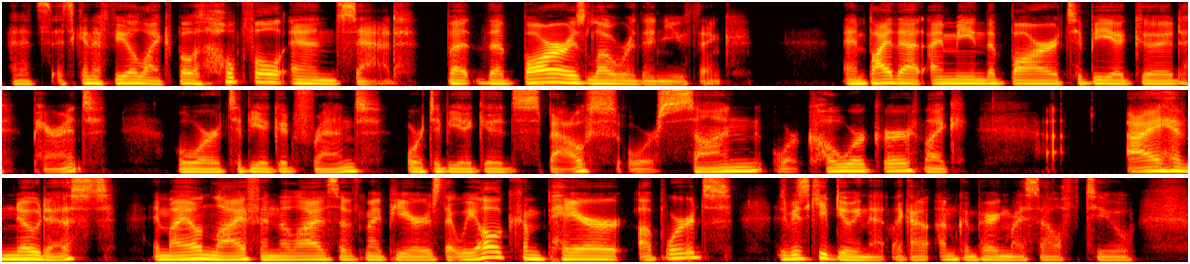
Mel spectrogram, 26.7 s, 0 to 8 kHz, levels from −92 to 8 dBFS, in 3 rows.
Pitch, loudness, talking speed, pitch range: 115 Hz, -24 LUFS, 170 wpm, 105-125 Hz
